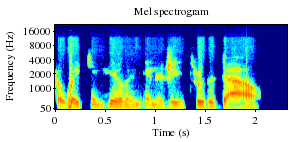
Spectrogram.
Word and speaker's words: Tao: Healing Energy Through the Tao. And I'm saying Tao because that's how the Chinese typically say it, but it's spelled Tao.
